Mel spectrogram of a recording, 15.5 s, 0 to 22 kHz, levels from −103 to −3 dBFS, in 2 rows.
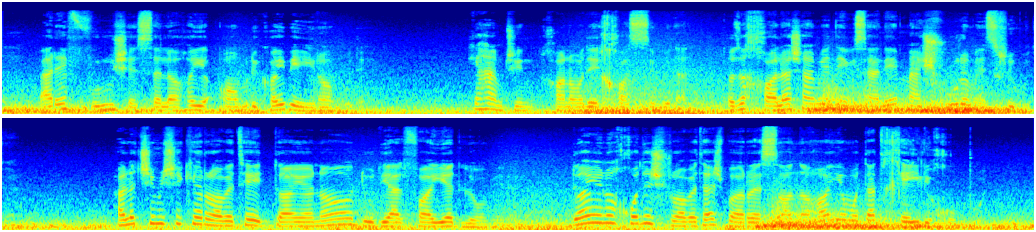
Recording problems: wind noise on the microphone; heavy; 6 dB below the speech

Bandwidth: 15.5 kHz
